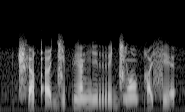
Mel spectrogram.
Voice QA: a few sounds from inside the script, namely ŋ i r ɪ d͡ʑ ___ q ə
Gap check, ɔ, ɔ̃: ɔ̃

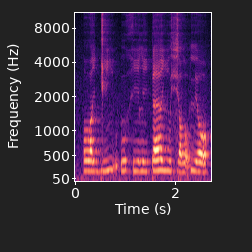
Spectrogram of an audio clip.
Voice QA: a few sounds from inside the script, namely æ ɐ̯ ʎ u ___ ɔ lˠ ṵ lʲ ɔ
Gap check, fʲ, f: fʲ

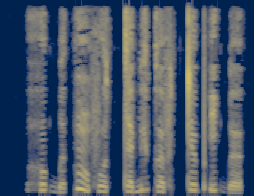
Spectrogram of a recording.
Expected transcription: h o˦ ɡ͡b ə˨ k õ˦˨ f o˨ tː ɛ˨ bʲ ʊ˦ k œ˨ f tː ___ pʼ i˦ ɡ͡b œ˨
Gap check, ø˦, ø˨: ø˦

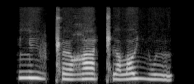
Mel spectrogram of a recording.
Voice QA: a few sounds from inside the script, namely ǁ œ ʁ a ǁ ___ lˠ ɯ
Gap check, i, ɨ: i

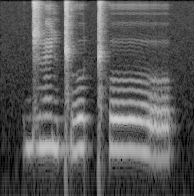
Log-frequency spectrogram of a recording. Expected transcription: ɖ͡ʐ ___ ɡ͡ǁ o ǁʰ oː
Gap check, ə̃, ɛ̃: ɛ̃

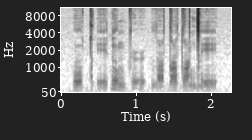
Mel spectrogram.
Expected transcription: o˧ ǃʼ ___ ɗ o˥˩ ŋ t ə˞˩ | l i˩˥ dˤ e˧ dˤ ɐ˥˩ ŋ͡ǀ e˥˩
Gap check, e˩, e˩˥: e˩˥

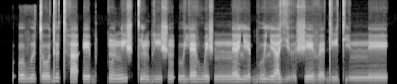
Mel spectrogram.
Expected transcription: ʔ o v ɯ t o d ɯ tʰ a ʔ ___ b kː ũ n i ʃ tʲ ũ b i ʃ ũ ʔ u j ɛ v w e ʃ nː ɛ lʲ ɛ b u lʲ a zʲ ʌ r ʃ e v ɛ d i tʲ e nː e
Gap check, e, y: e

